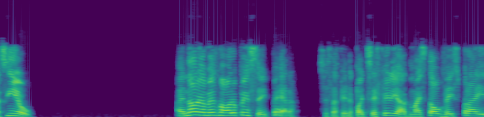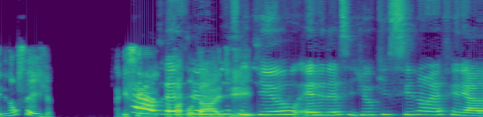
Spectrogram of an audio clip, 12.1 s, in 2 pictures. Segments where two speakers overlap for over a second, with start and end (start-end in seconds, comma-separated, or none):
8.1-9.3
